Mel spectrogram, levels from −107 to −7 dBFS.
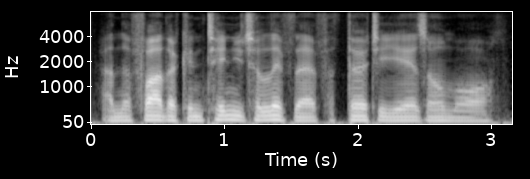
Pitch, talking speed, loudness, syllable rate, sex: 100 Hz, 230 wpm, -20 LUFS, 5.9 syllables/s, male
